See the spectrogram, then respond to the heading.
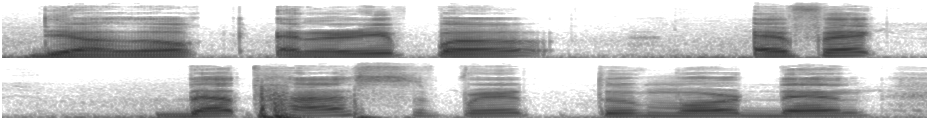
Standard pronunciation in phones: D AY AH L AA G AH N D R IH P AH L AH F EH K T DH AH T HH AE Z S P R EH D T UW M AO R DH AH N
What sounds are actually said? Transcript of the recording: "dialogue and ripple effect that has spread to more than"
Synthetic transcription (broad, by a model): D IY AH L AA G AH N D R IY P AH L AH F EH K T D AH T HH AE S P EH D T UW M AO R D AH N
